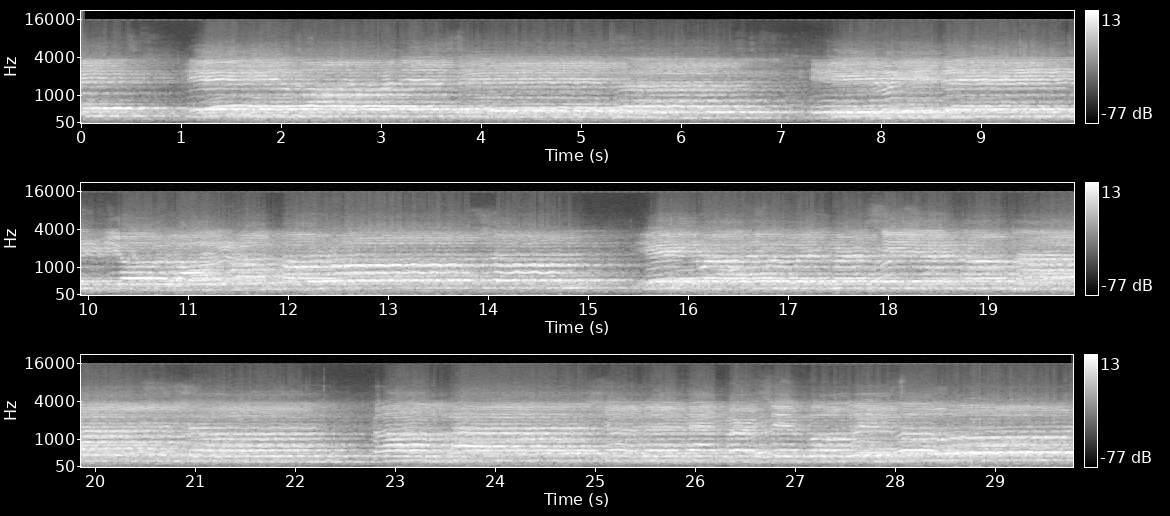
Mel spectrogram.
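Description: Choir singing Byzantine-rite liturgical chant in a large cathedral, in long sustained phrases broken by brief pauses every few seconds.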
